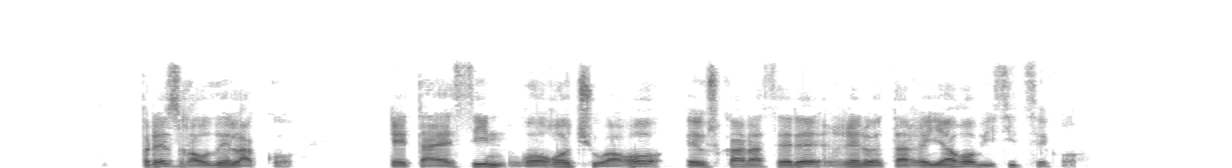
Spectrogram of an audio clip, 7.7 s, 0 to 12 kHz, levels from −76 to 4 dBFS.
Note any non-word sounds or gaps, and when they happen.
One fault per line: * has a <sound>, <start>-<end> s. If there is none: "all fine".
all fine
